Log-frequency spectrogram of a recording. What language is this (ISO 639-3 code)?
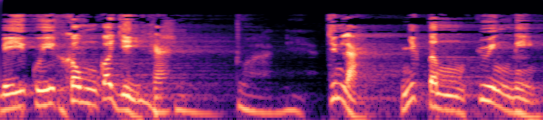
vie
